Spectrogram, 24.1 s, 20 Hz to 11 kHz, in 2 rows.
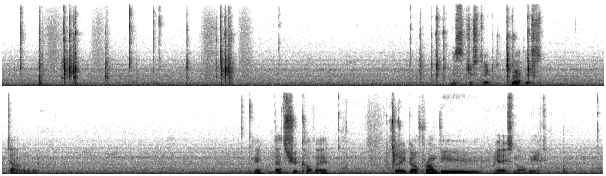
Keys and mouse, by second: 1.4 super+z, 3.0 shift+click, 4.9 super+z, 5.5-8.2 middle drag, 8.8 KP_3, 10.1 g, 10.5 z, 16.8 click, 17.7-18.8 middle drag, 19.9 KP_1, 23.9 middle click.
